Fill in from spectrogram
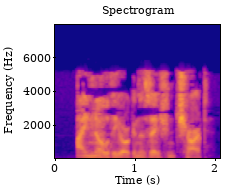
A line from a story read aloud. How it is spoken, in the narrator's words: snapped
